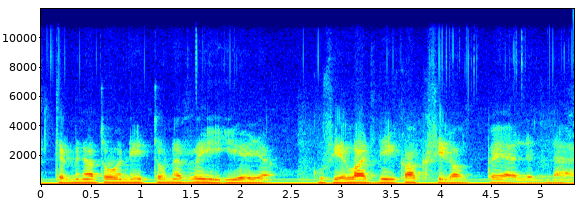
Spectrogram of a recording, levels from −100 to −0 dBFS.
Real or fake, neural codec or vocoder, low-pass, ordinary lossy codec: real; none; 10.8 kHz; none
